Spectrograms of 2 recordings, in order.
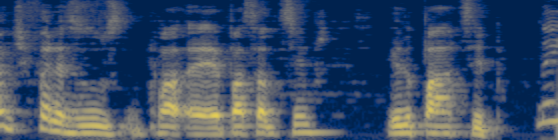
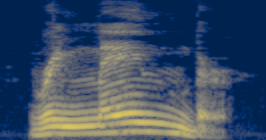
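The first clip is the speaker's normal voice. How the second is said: remember with stress on second syllable men. Explaining in portuguese which syllable is stressed: stress on men in remember. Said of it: "a sílaba tônica qual é? É a men".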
